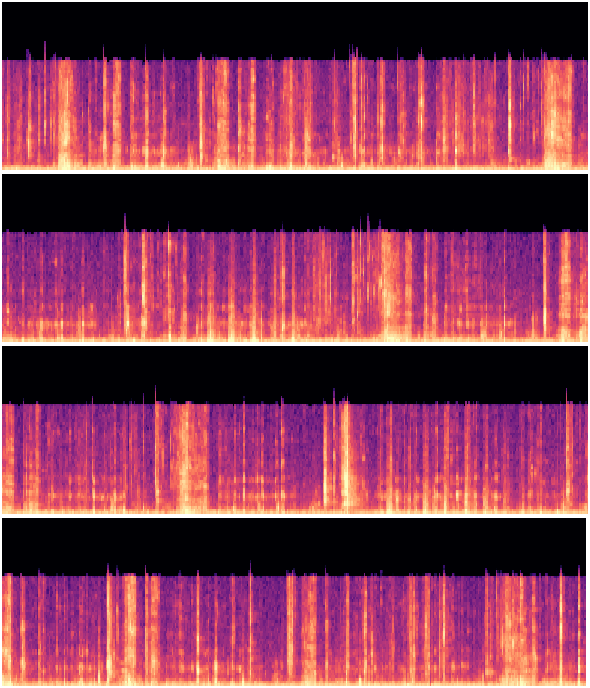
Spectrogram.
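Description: Close-up sounds of eating by hand: fingers mixing rice and egg curry on a platter, and chewing, with many short sharp clicks and smacks throughout. A steady low hum runs underneath.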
